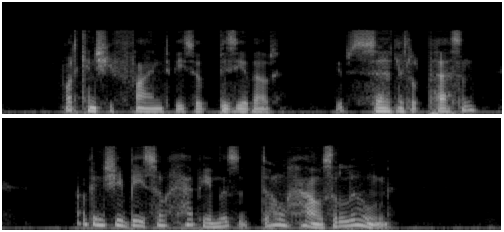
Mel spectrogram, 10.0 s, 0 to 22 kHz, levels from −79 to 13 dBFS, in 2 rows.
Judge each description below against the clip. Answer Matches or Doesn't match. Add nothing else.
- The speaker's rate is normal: Matches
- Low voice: Matches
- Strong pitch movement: Matches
